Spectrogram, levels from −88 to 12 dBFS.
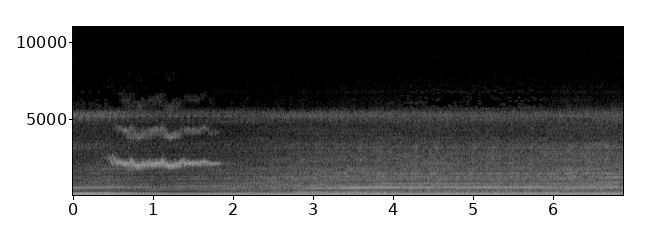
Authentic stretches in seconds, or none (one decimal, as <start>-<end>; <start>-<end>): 0.0-2.3; 4.1-5.9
